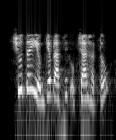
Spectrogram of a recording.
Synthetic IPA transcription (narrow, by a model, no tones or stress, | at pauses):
ɕuːt̪əijoɡjəpɾaikupt͡ɕaɾɦət̪o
